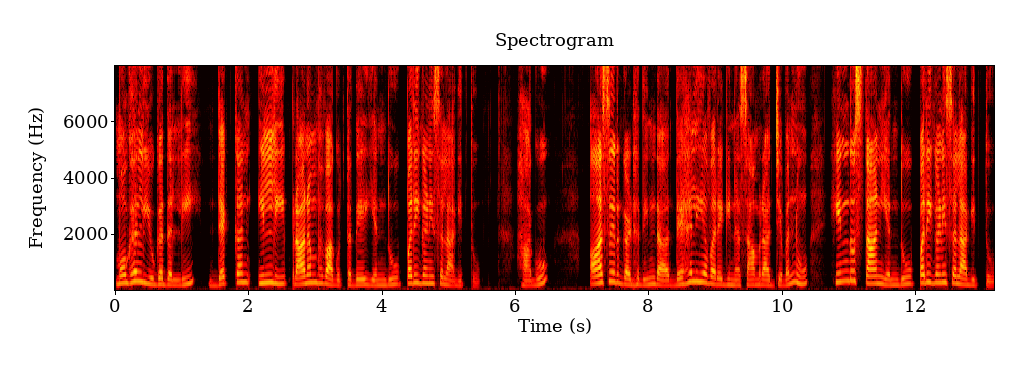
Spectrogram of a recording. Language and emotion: Kannada, neutral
